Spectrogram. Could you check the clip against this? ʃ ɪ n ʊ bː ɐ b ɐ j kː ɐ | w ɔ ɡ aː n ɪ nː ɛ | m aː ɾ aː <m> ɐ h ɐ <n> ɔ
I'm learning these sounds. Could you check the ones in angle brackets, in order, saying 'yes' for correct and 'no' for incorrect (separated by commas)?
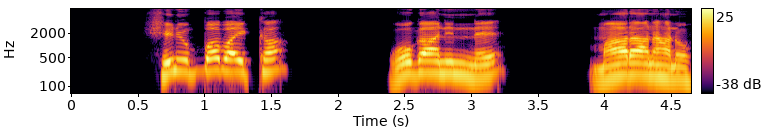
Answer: no, yes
